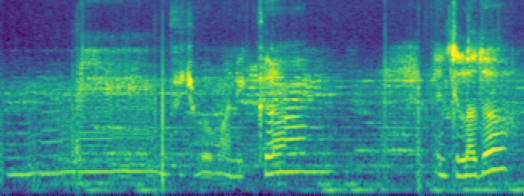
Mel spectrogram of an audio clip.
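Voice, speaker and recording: A woman with a Brazilian accent, hoarse and stuffy-nosed, thinking aloud as she guesses through a quiz game, with mild swearing. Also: high-pitched, flat delivery, slow pace, over loud music. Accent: Brazilian Portuguese. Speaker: gaming channel host. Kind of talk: casual gameplay commentary.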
